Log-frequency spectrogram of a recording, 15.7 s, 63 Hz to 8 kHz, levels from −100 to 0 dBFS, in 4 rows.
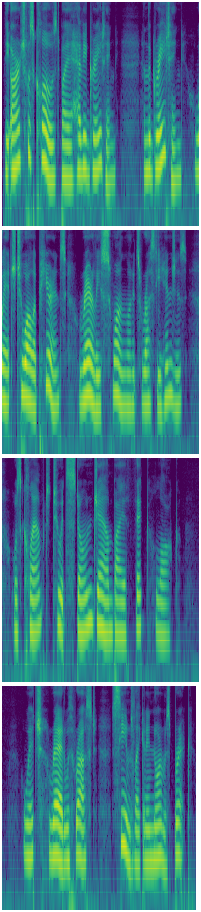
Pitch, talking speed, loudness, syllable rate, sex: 195 Hz, 155 wpm, -19 LUFS, 4.4 syllables/s, female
